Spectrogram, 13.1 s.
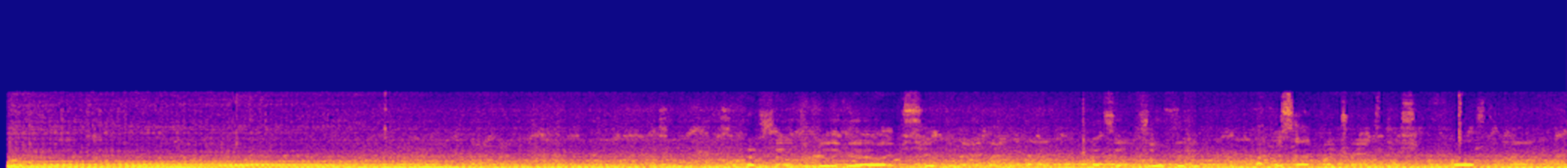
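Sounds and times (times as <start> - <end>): car engine drone: 0.1 - 13.0.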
